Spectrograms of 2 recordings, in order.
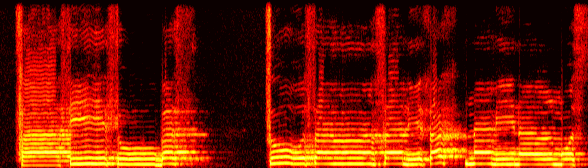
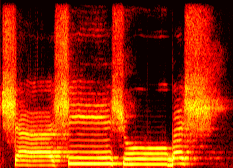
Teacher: Yang pertama sa ini lebih tipis, yang sya ini lebih tebal.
